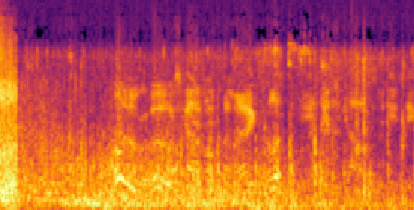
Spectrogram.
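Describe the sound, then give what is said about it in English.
Wind from a sudden storm of short duration roars steadily and loudly for about four seconds, a broad rushing wash with brief whistling, wavering tones sweeping through it. “A sudden storm of short duration hit just after the Indian and Dan left the shack.”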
